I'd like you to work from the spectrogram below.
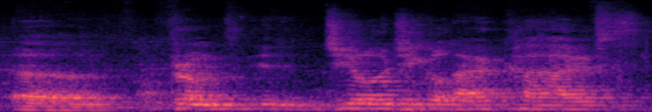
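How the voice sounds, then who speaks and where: Slow, halting Czech-accented man in echoey room. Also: mid-range voice, a little mellow. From Czech Republic. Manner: hesitant, halting delivery with frequent long pauses. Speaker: conference presenter, university groundwater modeler. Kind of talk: technical conference presentation. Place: indoor presentation room with strong echo. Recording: echoey hall, distant mic, faint noise.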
